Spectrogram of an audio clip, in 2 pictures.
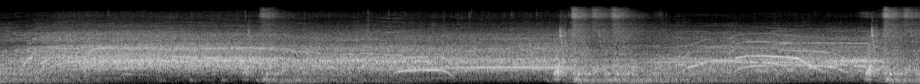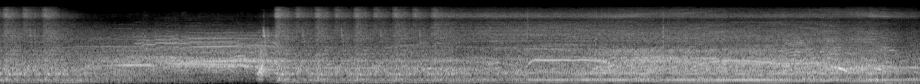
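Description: Arena concert crowd screaming and whooping over loud pop music; a steady bass line comes in about twelve seconds in.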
